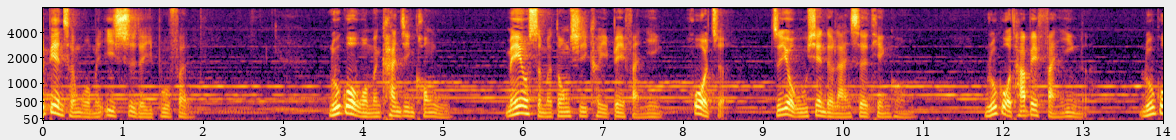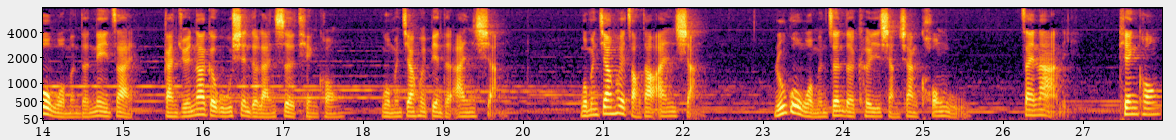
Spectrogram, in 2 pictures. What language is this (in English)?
Chinese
